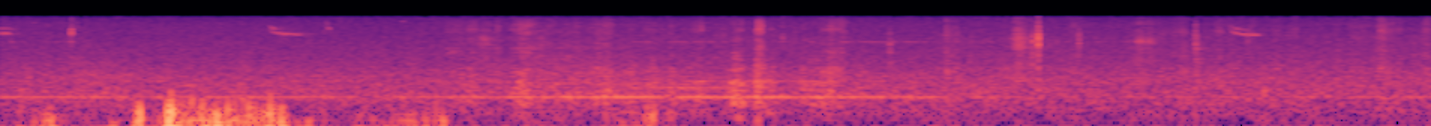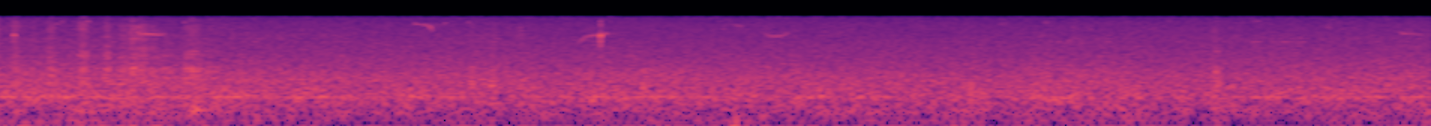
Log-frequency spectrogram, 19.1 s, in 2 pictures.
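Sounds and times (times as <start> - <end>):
faint outdoor hiss: 0.0 - 19.0
small birds chirping: 1.8 - 2.3, 3.1 - 11.0, 12.2 - 13.8, 14.4 - 15.2, 16.5 - 19.0.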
